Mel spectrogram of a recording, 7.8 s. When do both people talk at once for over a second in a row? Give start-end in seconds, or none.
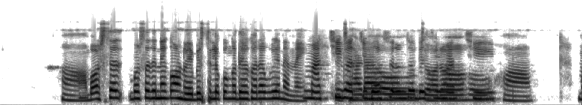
4.2-6.4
